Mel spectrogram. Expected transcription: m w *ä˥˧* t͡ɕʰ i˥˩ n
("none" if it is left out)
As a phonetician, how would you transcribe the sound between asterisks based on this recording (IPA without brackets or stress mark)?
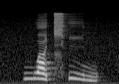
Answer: ä˥˧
